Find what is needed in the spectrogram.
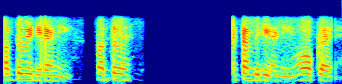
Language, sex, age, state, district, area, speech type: Malayalam, female, 45-60, Kerala, Pathanamthitta, rural, conversation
